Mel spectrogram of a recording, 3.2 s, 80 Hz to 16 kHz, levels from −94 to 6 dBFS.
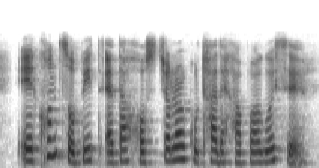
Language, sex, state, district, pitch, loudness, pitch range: Assamese, female, Assam, Kamrup Metropolitan, 240 Hz, -18 LUFS, 220-255 Hz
